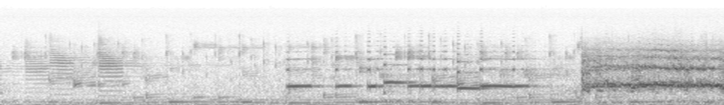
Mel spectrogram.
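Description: A car engine roars at speed while tires screech in repeated high squeals, the noise building and growing louder and more intense toward the end, with no voices.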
